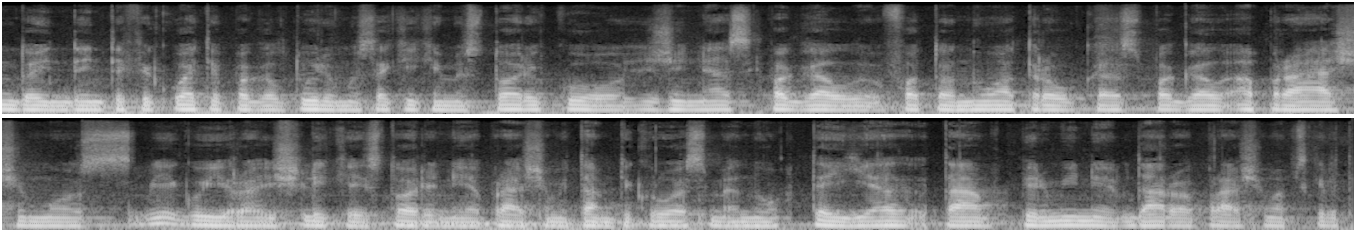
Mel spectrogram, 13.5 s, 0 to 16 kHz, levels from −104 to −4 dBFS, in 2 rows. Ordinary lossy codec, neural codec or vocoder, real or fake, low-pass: AAC, 64 kbps; none; real; 14.4 kHz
